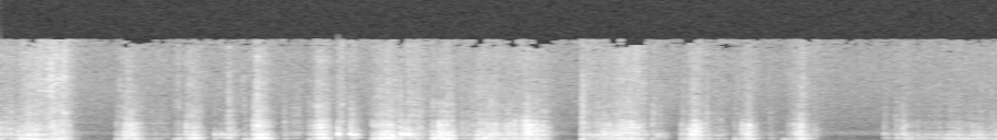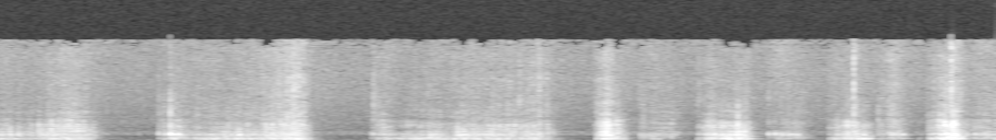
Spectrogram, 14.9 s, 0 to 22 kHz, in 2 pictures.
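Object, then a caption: Coated canvas and leather handbag. Long red nails scratch a Louis Vuitton monogram coated-canvas bucket bag and its leather edge. The result is dry, raspy scratching in quick repeated bursts, centered in the mid range around 336 Hz, with brief pauses and a longer stroke in the middle.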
